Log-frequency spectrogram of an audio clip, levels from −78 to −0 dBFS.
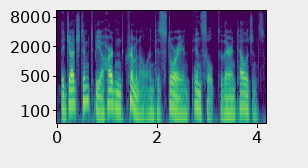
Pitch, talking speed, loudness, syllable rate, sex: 100 Hz, 230 wpm, -20 LUFS, 6.9 syllables/s, male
